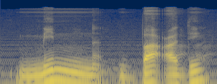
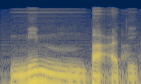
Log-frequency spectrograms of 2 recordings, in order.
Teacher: Pa ćemo ovdje umjesto min ba'di čitati kao da je napisano ovdje mim ba'di. Dakle, harf nun sa sukunom se gubi i pretvara u harf m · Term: uklapanja u slovo M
